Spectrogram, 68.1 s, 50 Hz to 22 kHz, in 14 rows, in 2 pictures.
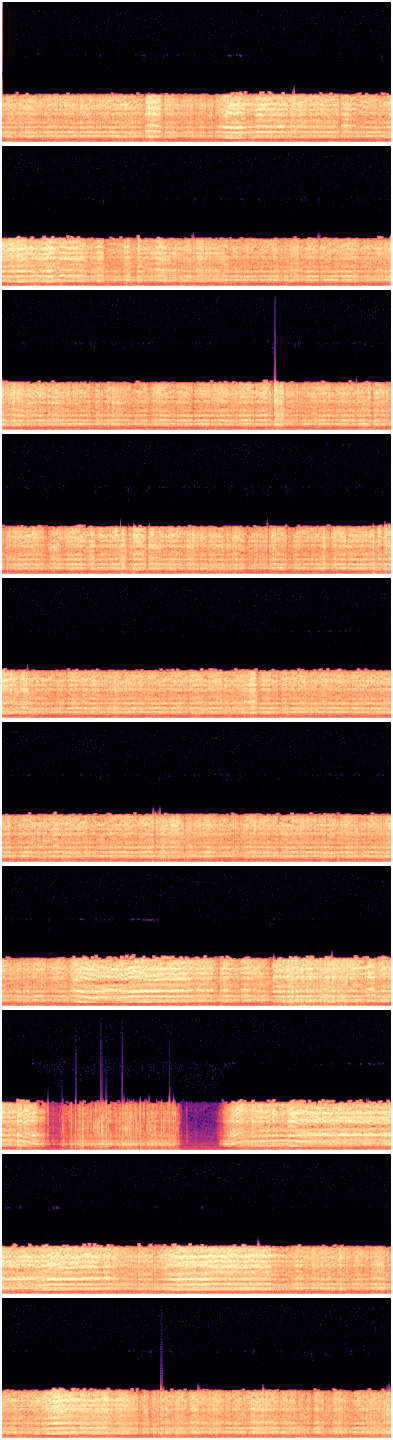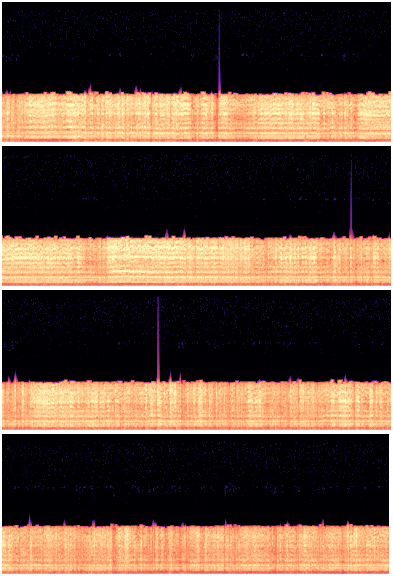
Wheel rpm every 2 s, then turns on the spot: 230, 230, 230, 230, 230, 230, 230, 230, 230, 230, 230, 230, 230, 230, 230, 220, 200, 50, 150, 210, 230, 230, 230, 240, 220, 200, 200, 200, 200, 200, 200, 200, 200, 200.
34-36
